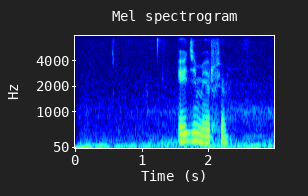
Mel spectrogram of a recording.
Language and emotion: Russian, neutral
